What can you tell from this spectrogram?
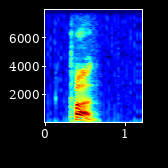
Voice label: "ken4", Chinese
